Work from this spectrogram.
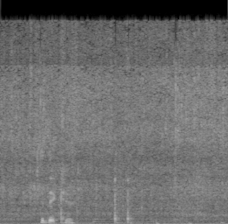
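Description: Vegetables stir-fry for Chinese rice, a soft continuous sizzle with a few clattering stirs and utensil knocks near the start, then settling to a quieter fry.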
